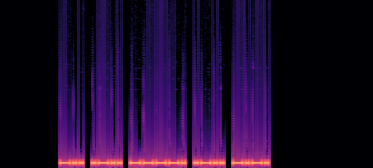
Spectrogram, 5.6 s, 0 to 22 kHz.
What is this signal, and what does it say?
Morse code, heard as a keyed tone, about 25 wpm, 700 Hz. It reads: DL9LC
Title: DXCC-100 Call Signs - 5 Characters - 25wpm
